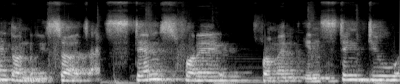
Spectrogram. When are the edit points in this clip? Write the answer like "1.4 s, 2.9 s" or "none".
1.0 s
